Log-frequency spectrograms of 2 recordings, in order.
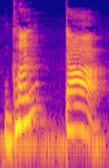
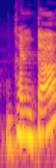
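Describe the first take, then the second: First: घंटा stretched syllable by syllable; slow sounding out. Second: Said in the usual way. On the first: Shown as a demonstration. Teacher to pupils, sounding out घंटा. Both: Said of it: "जैसे ये हम दिखा रहे हैं".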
